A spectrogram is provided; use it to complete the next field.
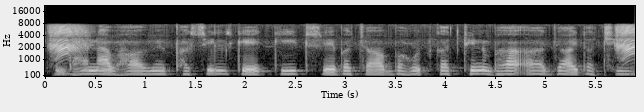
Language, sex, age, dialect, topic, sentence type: Maithili, female, 18-24, Southern/Standard, agriculture, statement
